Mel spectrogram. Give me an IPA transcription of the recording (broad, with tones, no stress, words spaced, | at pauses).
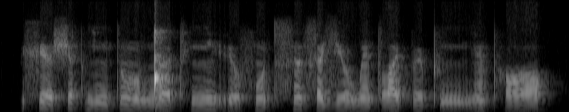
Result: xʲəː˥˩ʃə˥˩t ɡĩː˥˧tõː˥˩ŋ͡ǃəː˥˩tʰĩː˧˥ rʲo˨˩ fõ˥˩tsə̃˥˧sə˧˥zʲo˥˩ wɛ̃˥˩tlˠe˥˩pø˧˥ pʼĩː˨˩ɡɛ̃˧˥ pʰɔ˧˥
